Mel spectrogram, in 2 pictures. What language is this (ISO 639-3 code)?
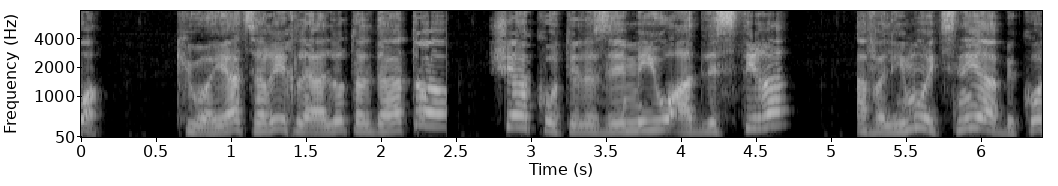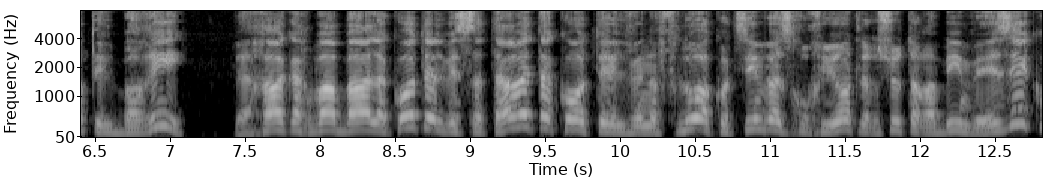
heb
